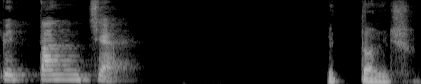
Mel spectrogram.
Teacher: Pittam is the Anuswara followed by cha sound. So it becomes NJ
